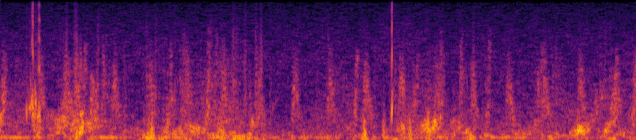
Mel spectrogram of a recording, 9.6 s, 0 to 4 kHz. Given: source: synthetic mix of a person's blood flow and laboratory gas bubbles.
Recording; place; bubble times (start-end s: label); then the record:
Doppler ultrasound of blood flow; subclavian vein
0.36-0.64 s: bubbles
5.83-5.92 s: bubbles
From the record:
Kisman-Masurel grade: 122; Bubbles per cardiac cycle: 1 to 2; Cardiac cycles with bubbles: 10 to 50%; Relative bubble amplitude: moderate (0.250 to 0.450); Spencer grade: 2 (many but less than half of the cardiac periods contain bubble signals, singularly or in groups); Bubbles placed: anywhere in the cardiac cycle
